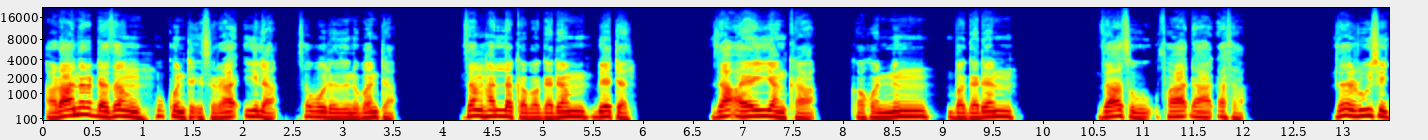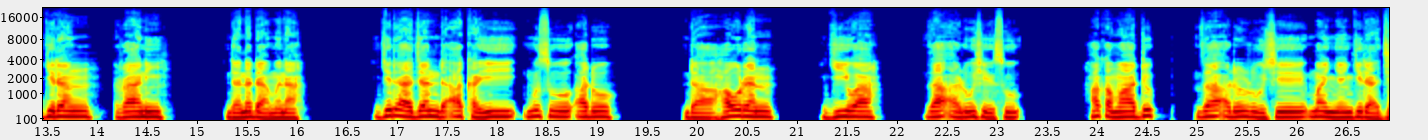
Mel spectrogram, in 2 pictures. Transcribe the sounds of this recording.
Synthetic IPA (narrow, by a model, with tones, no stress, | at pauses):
ʔa˨ɽaː˦nɐ˦rda˨zɐ˦˨ŋhʊ˦kʷʊ˨nta˨ʔɪ˨sɾaː˦ʔiː˦la˨ | sɐ˦boː˨da˨zʊ˨nʊ˨bɐ˦nta˨ | zɐ˦˨ŋɦa˦lːɐ˨ka˨bɐ˨ɡɐ˨dɐ˦mbeː˦tɐ˨l | zaː˦ʔa˨jɐ˦jːɐ˨ŋkʰa˨ | kʼɐ˨hʷɐ˨nːɪ˦mbɐ˨ɡɐ˨dɐ˦n | zaː˦su˨ɸaː˦ɗa˨kʼɐ˦sa˨ | zɐ˦˨nɽuː˦ʃe˨ɡʲɪ˦dɐ˦n | ɽaː˦niː˦ | da˨na˦daː˨mɪ˦naː˦ | ɡʲɪ˦daː˨d͡ʒɛ˦nda˨ʔa˦ka˨ji˦mʊ˦su˨ʔa˦doː˦ | da˨ɦa˦wɽɐ˦n | ɡʲiː˦waː˦ | zaː˦ʔa˨ɽuː˦ʃ̬eː˨su˦ʔ | ha˦ka˨maː˦dʊ˦k̚ | zaː˦ʔa˨dʊ˦ɽuː˨ʃeː˦mɐ˦˨ɲjɐ˦ŋɡʲɪ˦daː˨d͡ʒeː˦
